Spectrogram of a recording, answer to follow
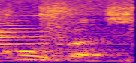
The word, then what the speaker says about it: Kuvasz: Cuvas. Isso. É um pastor húngaro. Esse é a pronúncia correta. É, na verdade, no singular é Cuvas, no plural é Cuvasok.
